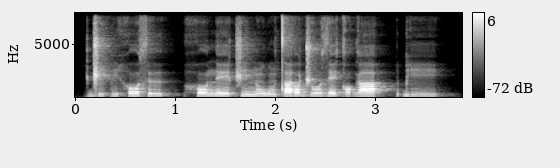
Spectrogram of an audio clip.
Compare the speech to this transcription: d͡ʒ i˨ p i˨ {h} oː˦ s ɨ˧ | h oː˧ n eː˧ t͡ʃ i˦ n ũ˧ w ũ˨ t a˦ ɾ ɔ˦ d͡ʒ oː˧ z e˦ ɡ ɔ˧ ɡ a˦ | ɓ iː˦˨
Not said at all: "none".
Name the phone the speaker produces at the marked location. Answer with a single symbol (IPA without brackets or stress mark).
h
